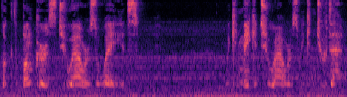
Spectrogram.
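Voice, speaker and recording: A man's voice: medium pitch, moderate pace, recorded from a distance, over music, lightly acted. Man acting an insistent, anxious survivor. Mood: urgent. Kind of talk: improvised tabletop roleplay.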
